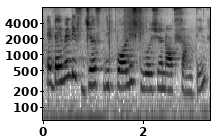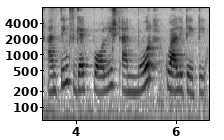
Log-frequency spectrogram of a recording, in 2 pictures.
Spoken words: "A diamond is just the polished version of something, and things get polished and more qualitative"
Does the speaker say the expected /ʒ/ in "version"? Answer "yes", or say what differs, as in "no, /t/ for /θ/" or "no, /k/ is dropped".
no, /ʃ/ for /ʒ/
